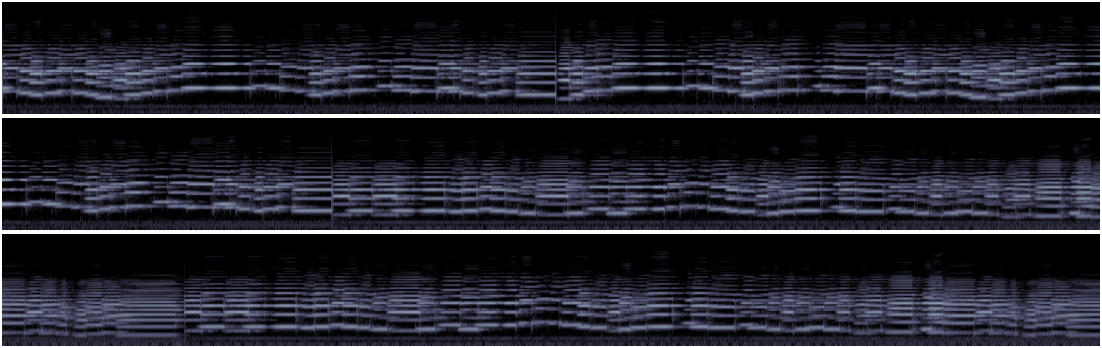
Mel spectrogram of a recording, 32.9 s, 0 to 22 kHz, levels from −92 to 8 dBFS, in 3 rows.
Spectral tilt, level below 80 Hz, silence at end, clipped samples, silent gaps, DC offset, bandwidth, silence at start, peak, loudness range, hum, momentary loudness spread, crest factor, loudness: -1 dB/octave; -78 dBFS; 0 s; under 0.1%; none; under 0.1%; 16.5 kHz; 0 s; -22 dBFS; 3 LU; none; 8 LU; 14 dB; -35 LUFS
